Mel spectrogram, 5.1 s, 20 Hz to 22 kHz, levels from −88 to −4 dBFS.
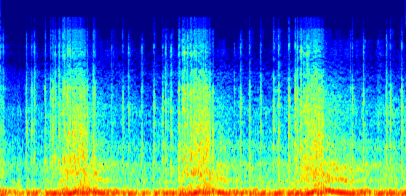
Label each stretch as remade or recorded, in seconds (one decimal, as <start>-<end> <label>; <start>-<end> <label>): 0.0-1.7 remade; 1.7-5.1 recorded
